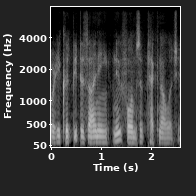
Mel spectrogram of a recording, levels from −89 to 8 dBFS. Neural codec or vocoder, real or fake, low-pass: codec, 16 kHz in and 24 kHz out, 0.9 kbps, LongCat-Audio-Codec, four codebook decoder; fake; 7.2 kHz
